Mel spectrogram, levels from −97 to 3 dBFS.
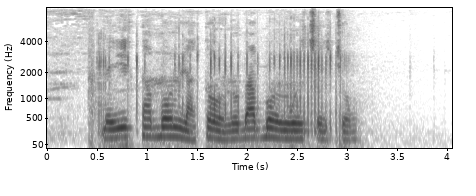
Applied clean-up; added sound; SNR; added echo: neural mask model RNNoise.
